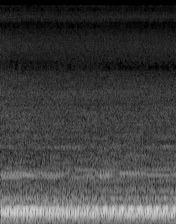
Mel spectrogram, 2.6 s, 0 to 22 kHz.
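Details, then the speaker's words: Nissan 370Z rear-mount single turbo, first start, cold idle, heard from outside: steady even idle with a constant mid-pitched whine from the turbo oil scavenge pump; inaudible inside the car; normal. "noise that you hear is the scavenge pump, obviously doing its job, scavenging the oil from the back. You can't actually hear it inside the car, so it sounds terrible from outside, but not a problem from inside."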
